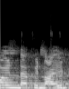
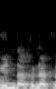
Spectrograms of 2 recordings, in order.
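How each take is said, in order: First: "इंडेफिनाइट" ending in a long "-nite" sound; "इंडेफिनाइट" with an "eye" vowel at the end; alternate pronunciation. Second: "इंडेफिनिट" ending in a short "-nit" sound; short-vowel pronunciation. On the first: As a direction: say "इंडेफिनाइट" with the last syllable rhyming with "night". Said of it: "कई लोग इसको इंडेफिनाइट बोलते हैं". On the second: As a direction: say "इंडेफिनिट" with the last syllable rhyming with "knit". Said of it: "कई लोग इंडेफिनिट बोलते हैं". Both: Shown as a demonstration.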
